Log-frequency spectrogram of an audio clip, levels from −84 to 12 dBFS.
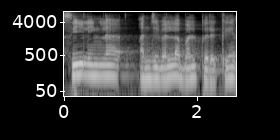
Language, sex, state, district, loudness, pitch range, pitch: Tamil, male, Tamil Nadu, Nilgiris, -18 LUFS, 115-135 Hz, 125 Hz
